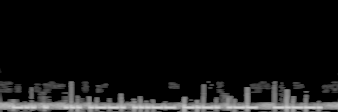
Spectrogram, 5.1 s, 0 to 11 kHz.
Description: Morse code, heard as a keyed tone, about 25 wpm, 500 Hz. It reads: DE SP3CW <KN>
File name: dlazaawansowanych / nagraniazpasma / websdr recording 3564.7kHz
